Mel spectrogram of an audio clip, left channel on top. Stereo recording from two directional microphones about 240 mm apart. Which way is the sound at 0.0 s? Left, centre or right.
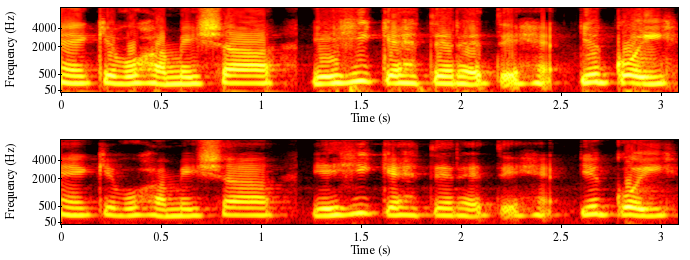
Centre.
